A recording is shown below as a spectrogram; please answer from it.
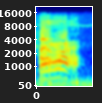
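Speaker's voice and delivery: sudden high startled yelp; startled scream. Real, not acted. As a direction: jump and shriek in fright. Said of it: "You scared me".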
